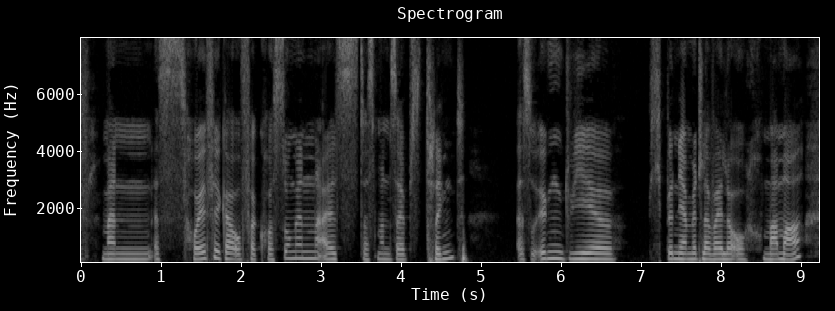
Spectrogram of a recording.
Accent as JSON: {"language": "German", "region": "Bavaria", "country": "Germany", "said": "Ja, also ich bin ja Fränkin"}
